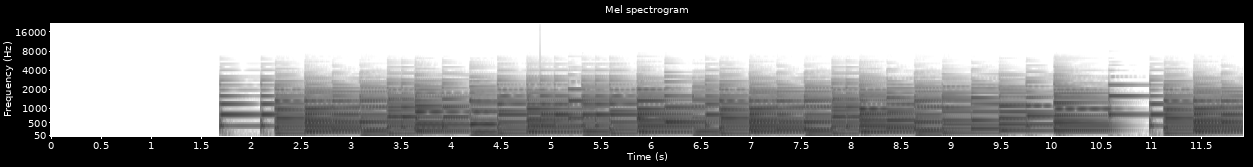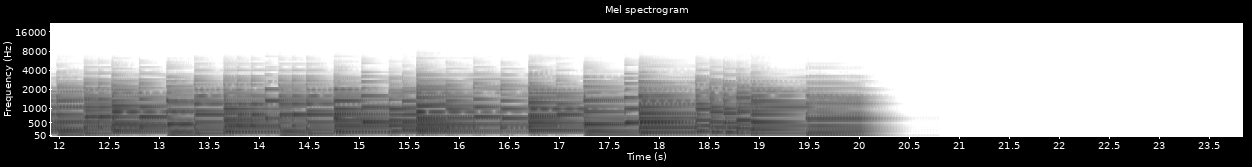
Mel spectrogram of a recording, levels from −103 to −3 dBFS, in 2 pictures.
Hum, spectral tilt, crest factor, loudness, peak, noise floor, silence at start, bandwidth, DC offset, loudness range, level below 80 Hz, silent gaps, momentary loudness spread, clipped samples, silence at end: none; -7.5 dB/octave; 18 dB; -31 LUFS; -14 dBFS; -81 dBFS; 1.7 s; 5 kHz; under 0.1%; 4 LU; -60 dBFS; none; 6 LU; under 0.1%; 3.65 s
